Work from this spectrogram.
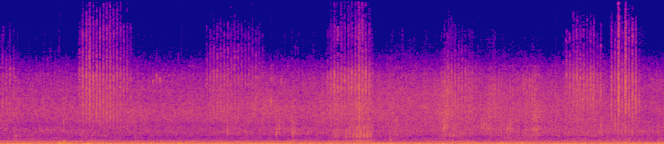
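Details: Stray cat met in a park, purring while being stroked: a low, continuous rumbling purr runs through the whole stretch over a steady background hum.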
